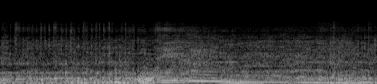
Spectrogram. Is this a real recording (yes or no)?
no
